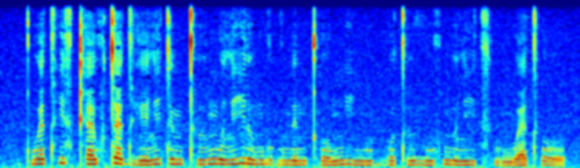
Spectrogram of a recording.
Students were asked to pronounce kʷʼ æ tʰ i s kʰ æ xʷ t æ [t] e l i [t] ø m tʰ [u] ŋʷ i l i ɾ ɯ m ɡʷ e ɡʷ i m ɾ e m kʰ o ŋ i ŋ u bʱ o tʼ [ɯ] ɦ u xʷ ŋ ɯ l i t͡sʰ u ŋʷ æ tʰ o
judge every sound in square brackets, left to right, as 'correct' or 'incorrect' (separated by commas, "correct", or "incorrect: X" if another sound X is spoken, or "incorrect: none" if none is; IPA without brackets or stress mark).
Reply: incorrect: dʱ, correct, incorrect: ɯ, correct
